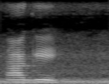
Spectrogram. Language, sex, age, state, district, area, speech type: Hindi, female, 30-45, Uttar Pradesh, Mau, rural, read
